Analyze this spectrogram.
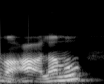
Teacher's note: اعلم حلق کے درمیان سے نکالنا ہے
